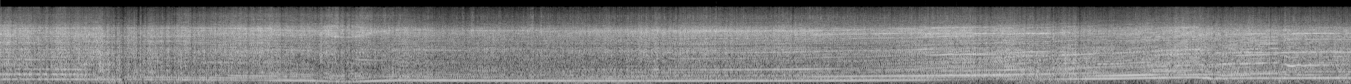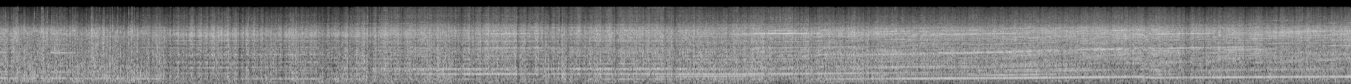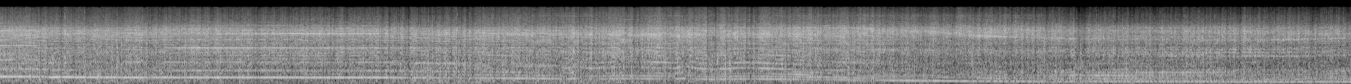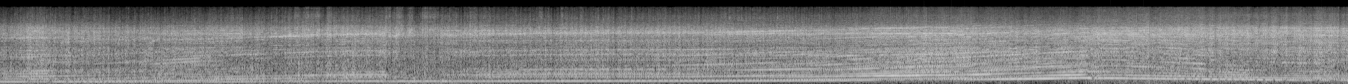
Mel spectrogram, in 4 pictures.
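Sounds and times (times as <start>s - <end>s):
motorcycle engine revving: 0.0s - 54.0s
wind rush over microphone: 8.2s - 48.3s.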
